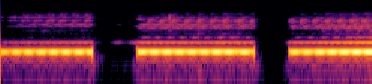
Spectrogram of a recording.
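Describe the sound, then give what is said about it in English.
A steady, low-pitched binaural beat tone plays alone in three long, even bursts broken by brief silences, its loudness wavering slightly in a gentle pulsing throb. “So let's say the binaural beats sound like unmasked.”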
